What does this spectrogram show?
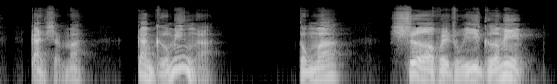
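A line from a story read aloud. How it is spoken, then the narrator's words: Laughing. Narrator (Chinese): 齐比索夫笑起来了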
